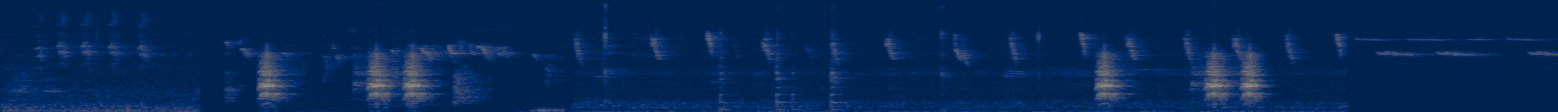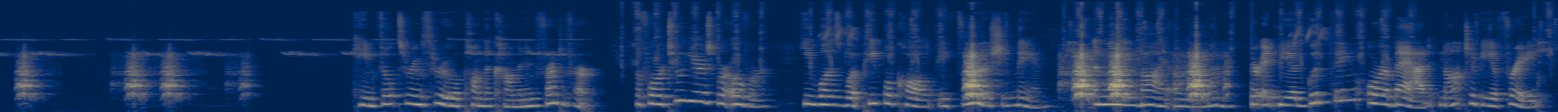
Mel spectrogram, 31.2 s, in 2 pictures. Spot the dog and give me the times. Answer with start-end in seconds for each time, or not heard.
2.5-4.3, 10.9-12.6, 15.7-18.1, 25.2-27.9.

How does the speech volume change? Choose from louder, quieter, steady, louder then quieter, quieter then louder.
steady.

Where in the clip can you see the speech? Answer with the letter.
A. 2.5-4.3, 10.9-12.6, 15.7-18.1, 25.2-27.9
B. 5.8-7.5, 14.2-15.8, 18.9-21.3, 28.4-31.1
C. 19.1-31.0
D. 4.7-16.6
C.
